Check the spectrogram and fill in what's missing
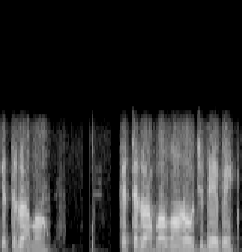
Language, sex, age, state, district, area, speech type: Odia, male, 18-30, Odisha, Puri, urban, conversation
